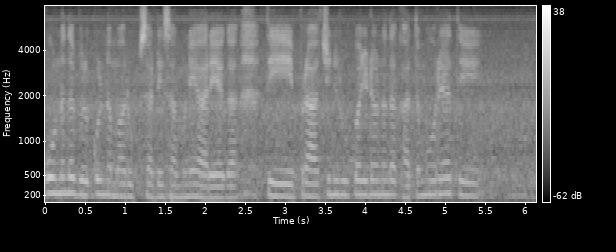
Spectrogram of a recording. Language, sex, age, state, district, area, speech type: Punjabi, female, 18-30, Punjab, Bathinda, rural, spontaneous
